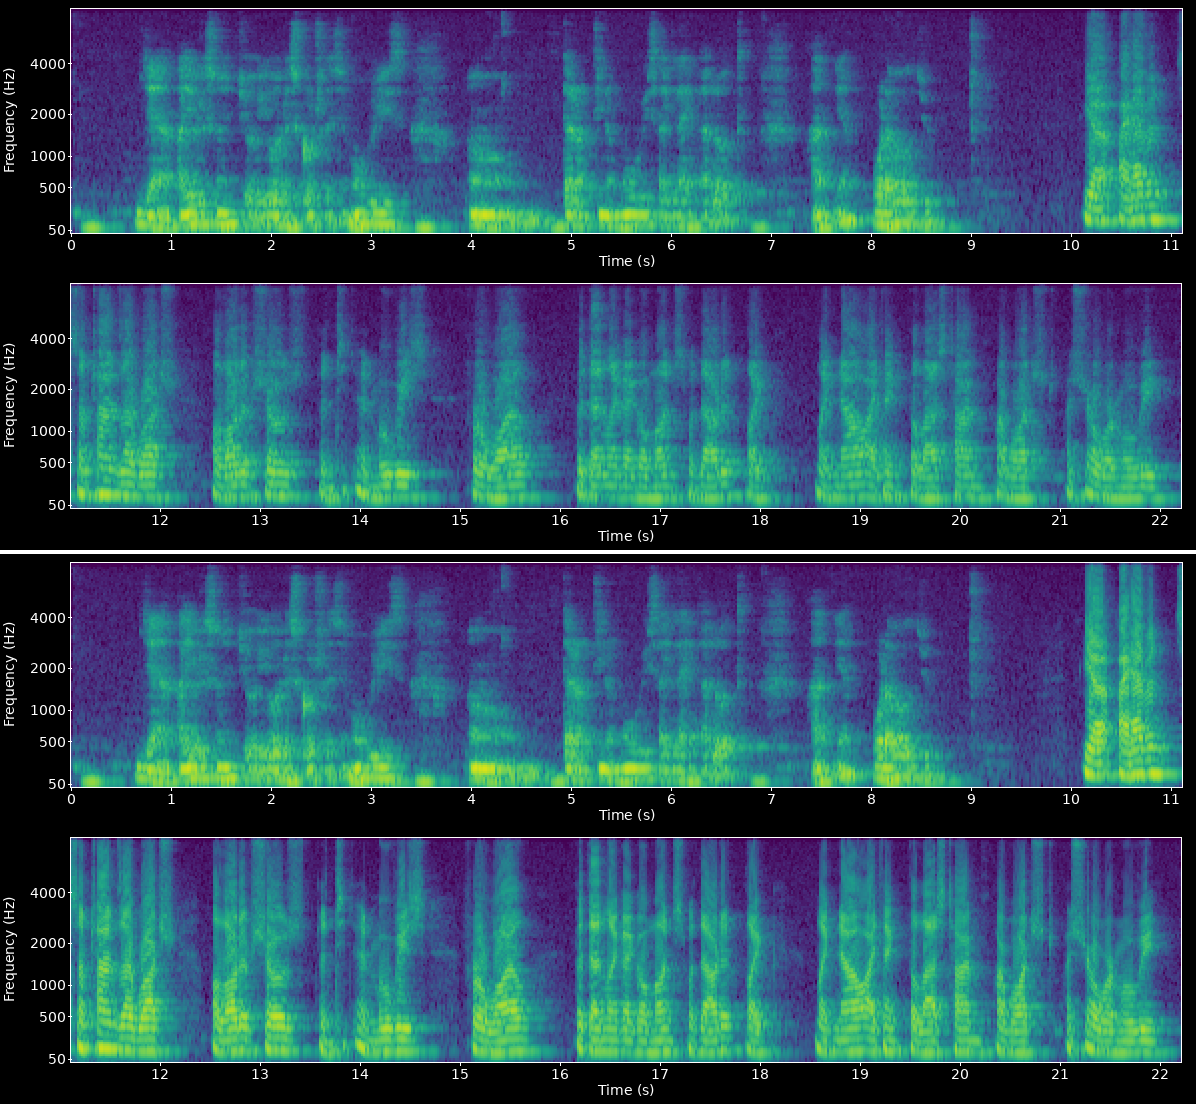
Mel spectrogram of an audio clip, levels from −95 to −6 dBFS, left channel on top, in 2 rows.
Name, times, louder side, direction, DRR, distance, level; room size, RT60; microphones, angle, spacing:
voice 1, 0.6-8.6 9.0-9.1, right 1 dB, 5° right, -3 dB, 0.5 m, -23 dB
voice 2, 10.1-12.1 12.5-14.6 15.1-15.7 16.1-18.0 18.5-22.0, right 5 dB, 80° right, 10 dB, 0.5 m, -23 dB
6.3 x 3.3 x 2.3 m, 0.65 s
head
